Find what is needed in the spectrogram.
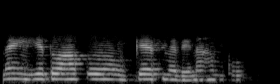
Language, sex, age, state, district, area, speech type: Hindi, female, 30-45, Rajasthan, Karauli, urban, conversation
